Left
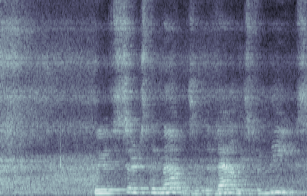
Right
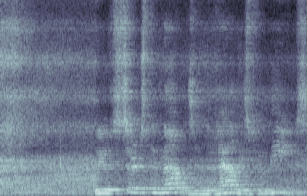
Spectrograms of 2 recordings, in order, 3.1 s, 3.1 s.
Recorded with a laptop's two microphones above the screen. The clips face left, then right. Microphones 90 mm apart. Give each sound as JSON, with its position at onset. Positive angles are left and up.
{"t": 0.9, "sound": "a man speaking", "side_deg": 45, "distance_m": 0.8}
